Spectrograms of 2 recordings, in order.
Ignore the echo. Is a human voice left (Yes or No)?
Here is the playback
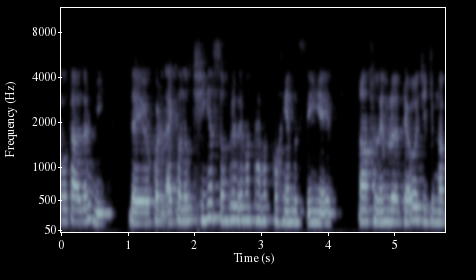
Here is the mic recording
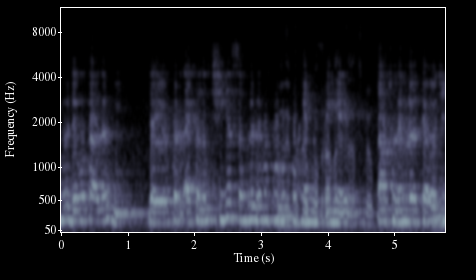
Yes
